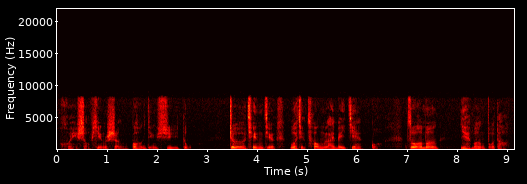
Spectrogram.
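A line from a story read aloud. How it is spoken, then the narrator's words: Dreamy murmur. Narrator (Chinese): 托德梦呓般喃喃着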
